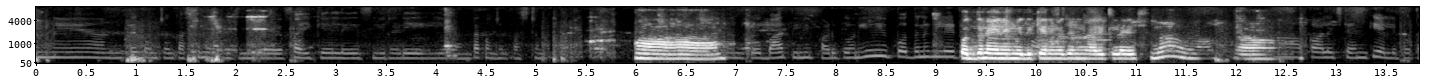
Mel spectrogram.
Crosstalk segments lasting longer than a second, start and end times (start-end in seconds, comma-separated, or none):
9.2-10.9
